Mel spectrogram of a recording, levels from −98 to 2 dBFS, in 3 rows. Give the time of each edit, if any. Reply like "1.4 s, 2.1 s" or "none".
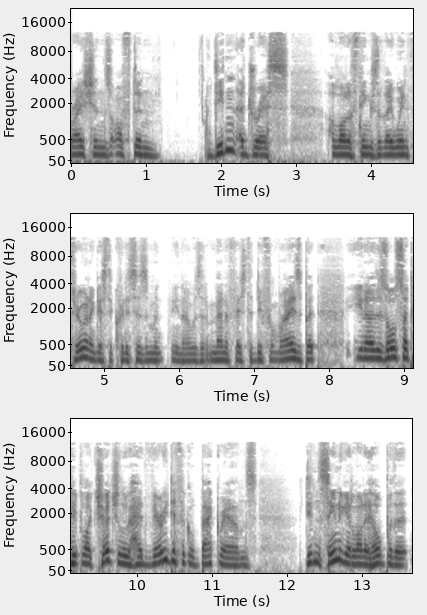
8.2 s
